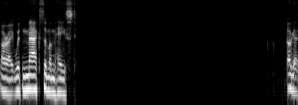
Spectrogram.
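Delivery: speaking mid-bite, eating while talking. Acting as dm for the game while eating: talking while eating. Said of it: "Sorry, I'm eating".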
